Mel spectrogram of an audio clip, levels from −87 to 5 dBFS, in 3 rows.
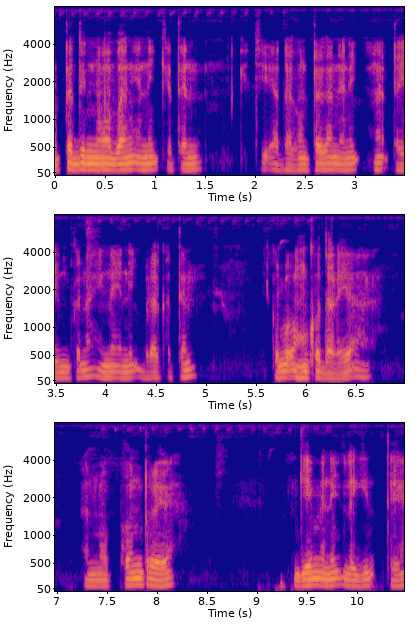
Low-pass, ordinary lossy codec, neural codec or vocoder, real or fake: none; none; codec, 16 kHz, 16 kbps, FreqCodec, smaller model; fake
